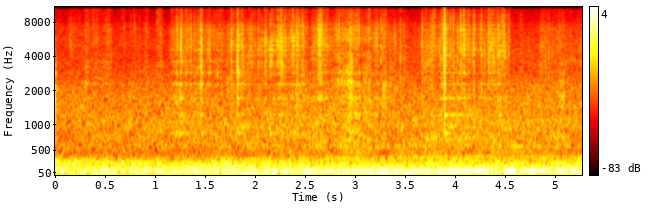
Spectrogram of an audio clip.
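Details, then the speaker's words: 1998 Ford Ranger lower heater hose, removed while replacing the heater control valve and 4 heater hoses: dry, irregular crackling crunch as the hose is flexed; hose rubber crunchy and deteriorating, being replaced. "That's why we're replacing them cuz they're crunchy and deteriorating."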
